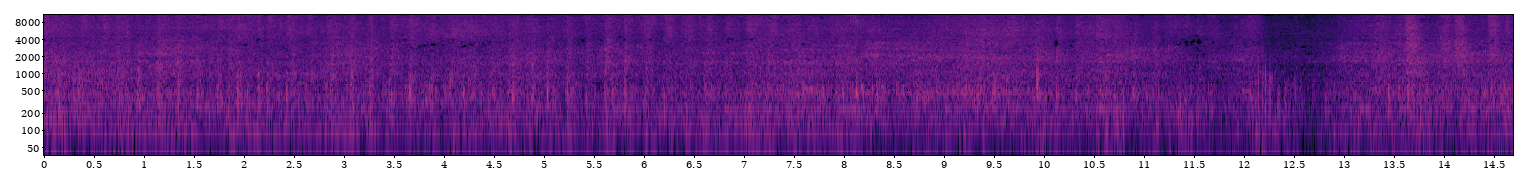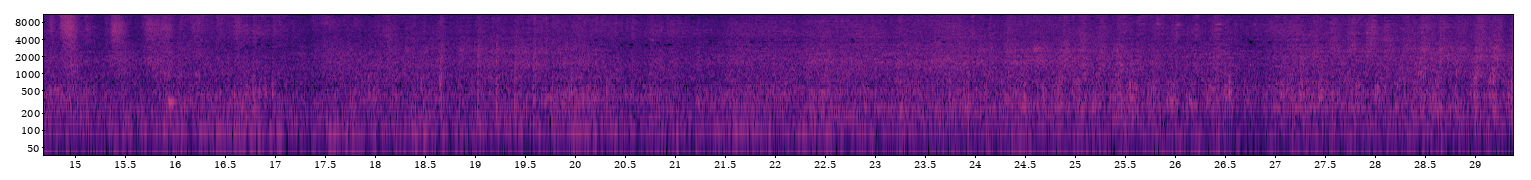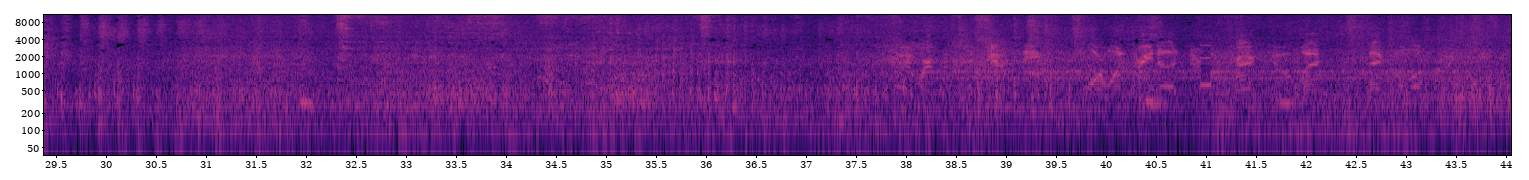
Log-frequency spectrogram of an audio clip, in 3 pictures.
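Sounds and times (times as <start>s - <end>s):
freight train wheels on rails: 0.0s - 44.0s.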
